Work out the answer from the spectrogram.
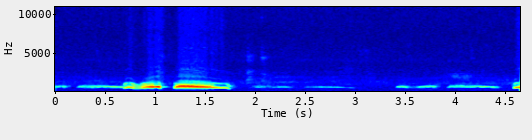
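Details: Spotted dove cooing a full song: two loud, low, rounded coos in the first two seconds, then softer, fainter murmured coos, and one more strong coo at the end. The background is quiet.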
